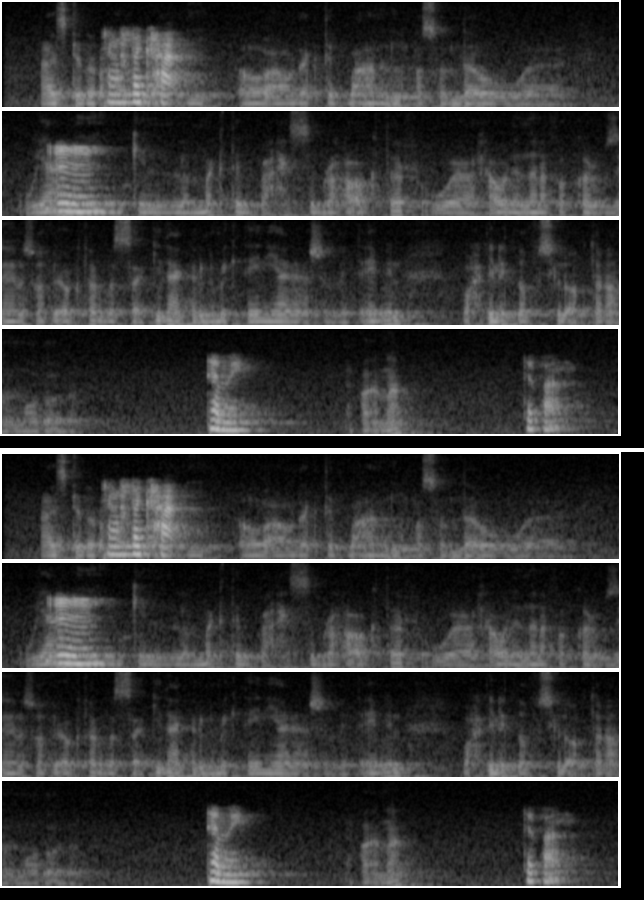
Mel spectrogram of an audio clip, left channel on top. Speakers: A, on the left (about 55°); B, on the right (about 45°).
A: عايز كده اروح
B: عندك
A: اقعد لوحدي
B: حق
A: او اقعد اكتب بقى عن اللي حصل ده و... ويعني
B: امم
A: يمكن لما اكتب بحس براحه اكتر واحاول ان انا افكر بذهن صافي اكتر بس اكيد هكلمك تاني يعني عشان نتقابل واحكي لك تفاصيل اكتر عن الموضوع ده
B: تمام
A: اتفقنا
B: اتفقنا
